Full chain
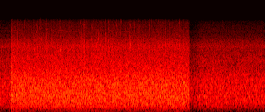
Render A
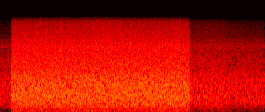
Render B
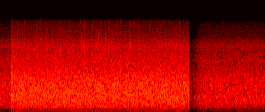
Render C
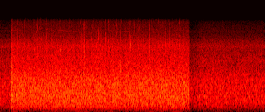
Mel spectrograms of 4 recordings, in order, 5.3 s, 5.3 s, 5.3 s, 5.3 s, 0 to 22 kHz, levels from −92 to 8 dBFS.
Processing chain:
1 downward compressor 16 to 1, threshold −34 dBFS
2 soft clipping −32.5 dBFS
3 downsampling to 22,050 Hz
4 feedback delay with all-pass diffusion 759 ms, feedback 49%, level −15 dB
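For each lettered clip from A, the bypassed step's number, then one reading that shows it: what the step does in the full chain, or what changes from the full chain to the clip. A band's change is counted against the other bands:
1, average gain reduction 11.0 dB
4, echo-to-direct ratio −14.0 dB to none audible
2, distortion level −16 dB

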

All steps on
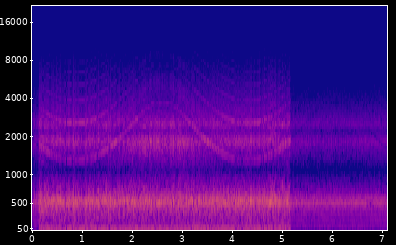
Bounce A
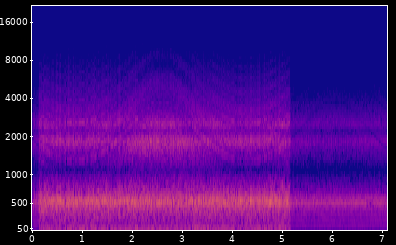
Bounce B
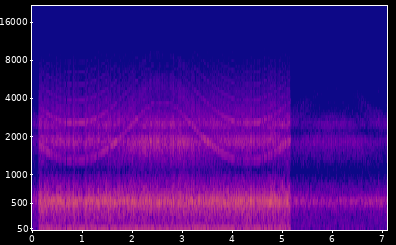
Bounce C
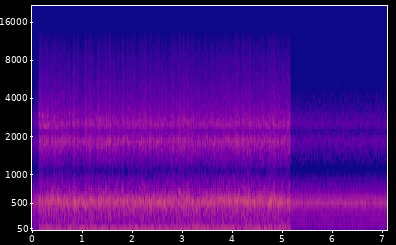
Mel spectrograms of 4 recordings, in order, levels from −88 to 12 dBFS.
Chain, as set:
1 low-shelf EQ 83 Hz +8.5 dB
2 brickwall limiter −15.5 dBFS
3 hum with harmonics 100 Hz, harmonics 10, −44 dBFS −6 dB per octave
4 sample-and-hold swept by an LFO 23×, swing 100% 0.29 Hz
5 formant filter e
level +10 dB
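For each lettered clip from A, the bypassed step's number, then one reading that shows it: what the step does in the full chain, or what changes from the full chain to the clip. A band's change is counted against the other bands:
1, 125 Hz band −3.0 dB
3, change in momentary loudness spread +5 LU
4, distortion level −13 dB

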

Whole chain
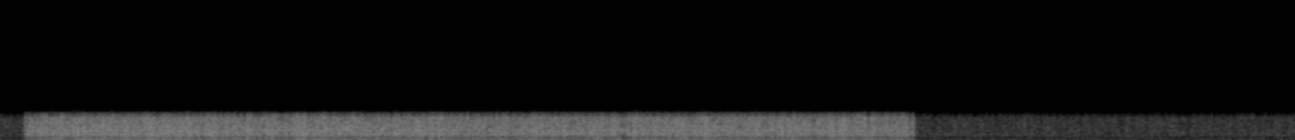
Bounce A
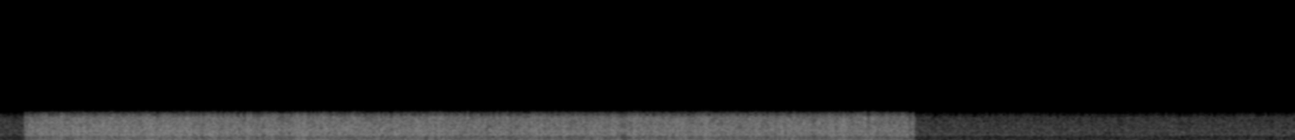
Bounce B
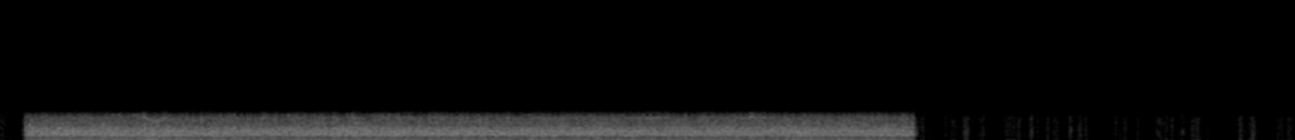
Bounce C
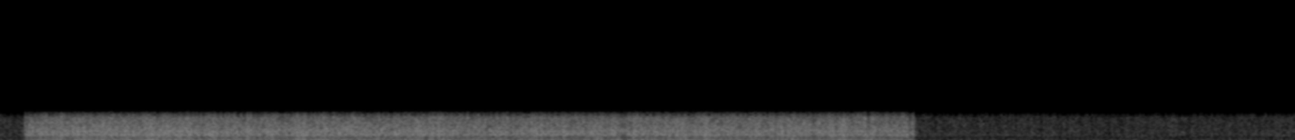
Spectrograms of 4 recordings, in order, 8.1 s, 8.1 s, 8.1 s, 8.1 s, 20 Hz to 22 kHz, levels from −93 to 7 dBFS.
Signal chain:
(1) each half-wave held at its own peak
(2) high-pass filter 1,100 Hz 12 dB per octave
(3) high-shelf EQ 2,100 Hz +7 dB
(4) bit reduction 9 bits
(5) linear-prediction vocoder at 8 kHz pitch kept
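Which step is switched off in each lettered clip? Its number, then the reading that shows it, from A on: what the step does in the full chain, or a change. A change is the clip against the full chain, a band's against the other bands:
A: 4, distortion level −25 dB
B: 1, distortion level −6 dB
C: 3, 4 kHz band −4.0 dB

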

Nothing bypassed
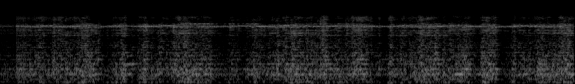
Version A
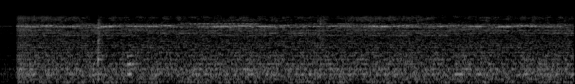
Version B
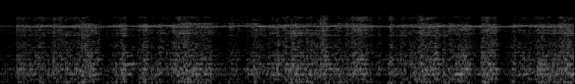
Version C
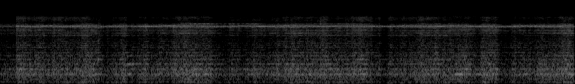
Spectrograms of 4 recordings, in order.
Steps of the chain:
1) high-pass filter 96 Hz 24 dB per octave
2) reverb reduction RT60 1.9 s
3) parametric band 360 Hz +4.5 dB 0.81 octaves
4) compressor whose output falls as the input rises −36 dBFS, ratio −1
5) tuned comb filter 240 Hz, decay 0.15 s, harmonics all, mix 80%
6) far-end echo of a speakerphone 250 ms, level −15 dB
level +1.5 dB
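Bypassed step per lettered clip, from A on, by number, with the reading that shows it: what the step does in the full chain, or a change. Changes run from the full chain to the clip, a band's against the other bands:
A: 4, change in crest factor +2.5 dB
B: 3, 250 Hz band −2.0 dB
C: 2, change in momentary loudness spread −1 LU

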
